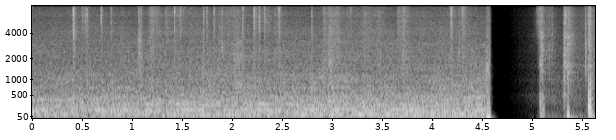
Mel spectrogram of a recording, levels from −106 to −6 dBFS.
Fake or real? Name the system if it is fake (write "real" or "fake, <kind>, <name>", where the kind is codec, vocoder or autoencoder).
fake, autoencoder, DAC-VAE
